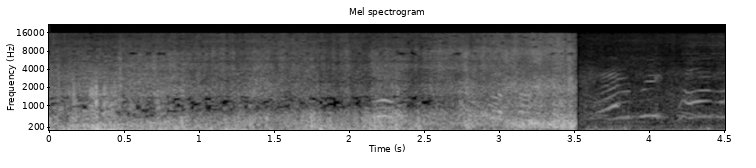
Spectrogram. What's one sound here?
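A snowboard scrapes and hisses over snow.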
